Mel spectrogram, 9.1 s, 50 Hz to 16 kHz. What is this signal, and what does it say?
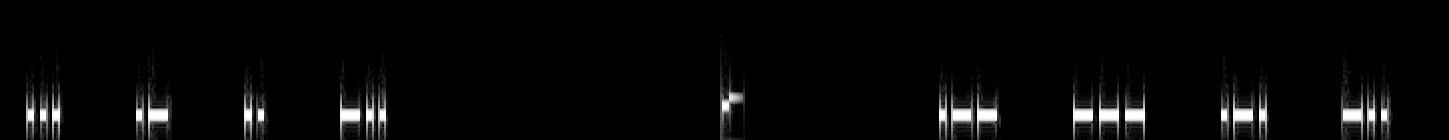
Morse code, heard as a keyed tone, about 30 wpm, spaced as for 14 wpm, 690 Hz. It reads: SAID WORD
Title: 4x Character Spacing - Top 200 Words - 30wpm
